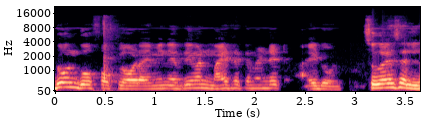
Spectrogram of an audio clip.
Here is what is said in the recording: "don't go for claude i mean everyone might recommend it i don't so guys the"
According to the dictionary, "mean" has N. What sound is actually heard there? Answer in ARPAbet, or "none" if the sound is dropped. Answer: N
